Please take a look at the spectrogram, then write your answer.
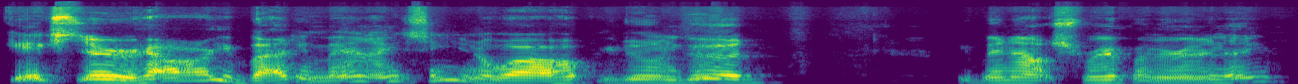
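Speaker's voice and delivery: loud, fast, cheerful hello; excited greeting. Real, not acted. Greeting a friend in chat.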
